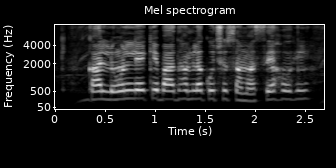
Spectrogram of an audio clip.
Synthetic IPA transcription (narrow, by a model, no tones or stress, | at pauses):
kaːloːnleːkebaːd̪ɦɐmlɐkʊt͡ʃʰusɐməsjaɦoɦiː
